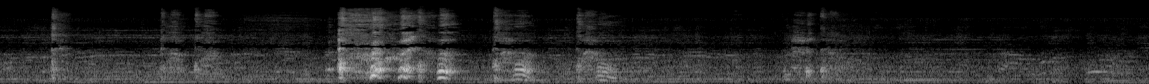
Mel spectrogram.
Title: Girl coughing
